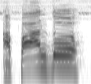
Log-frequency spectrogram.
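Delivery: high, loud startled cry. Real, not acted. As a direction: jump at a sudden noise. Startled by a noise at night.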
